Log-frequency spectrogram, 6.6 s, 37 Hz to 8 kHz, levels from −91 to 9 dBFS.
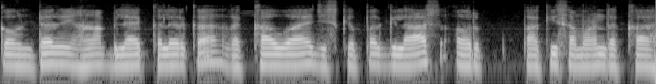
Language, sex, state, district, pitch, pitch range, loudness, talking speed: Hindi, male, Uttar Pradesh, Lucknow, 125 Hz, 120-130 Hz, -17 LUFS, 135 wpm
